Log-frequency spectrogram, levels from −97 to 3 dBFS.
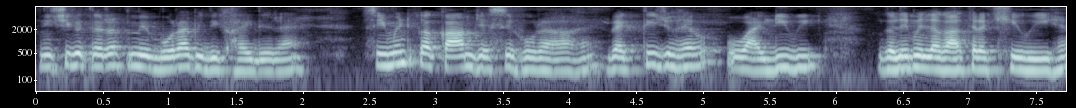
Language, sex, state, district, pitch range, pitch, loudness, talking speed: Hindi, female, Uttar Pradesh, Budaun, 190-225 Hz, 205 Hz, -17 LUFS, 210 wpm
